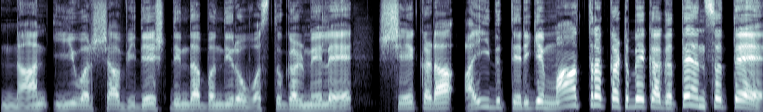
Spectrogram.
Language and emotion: Kannada, happy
